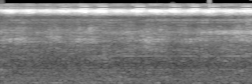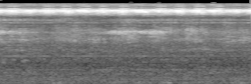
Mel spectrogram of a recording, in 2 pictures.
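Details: Crickets at night giving a constant piercing trill, joined by intermittent fainter buzzing chirps a little lower in pitch.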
